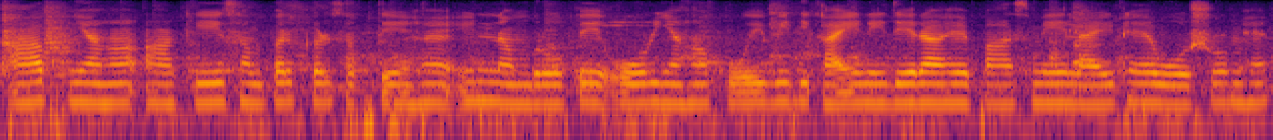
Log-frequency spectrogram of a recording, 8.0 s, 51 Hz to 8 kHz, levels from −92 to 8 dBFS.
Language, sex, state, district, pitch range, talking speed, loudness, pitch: Hindi, female, Rajasthan, Bikaner, 190-200 Hz, 195 wpm, -19 LUFS, 195 Hz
